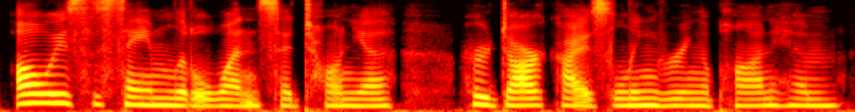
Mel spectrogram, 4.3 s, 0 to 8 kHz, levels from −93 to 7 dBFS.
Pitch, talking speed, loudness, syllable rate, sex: 190 Hz, 180 wpm, -18 LUFS, 5.4 syllables/s, female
